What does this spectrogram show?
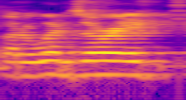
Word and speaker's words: Rwanda: And so the company that I used is called Rwanda. Oh, I misspelled it. There's no U. It used to be spelt with a U, and they took it away.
